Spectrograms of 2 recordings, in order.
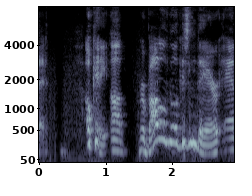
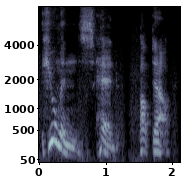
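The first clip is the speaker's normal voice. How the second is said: usual speaking voice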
